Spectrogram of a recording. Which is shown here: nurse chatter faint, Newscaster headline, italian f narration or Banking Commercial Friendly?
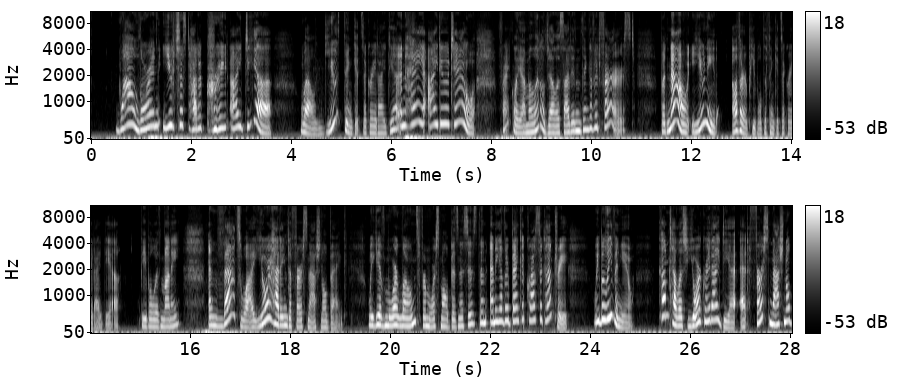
Banking Commercial Friendly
